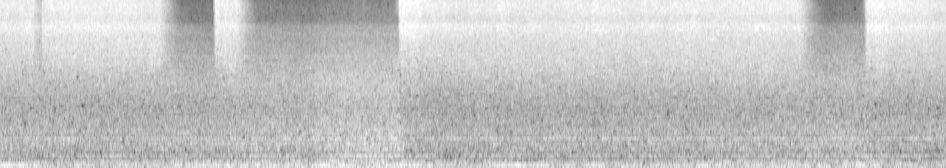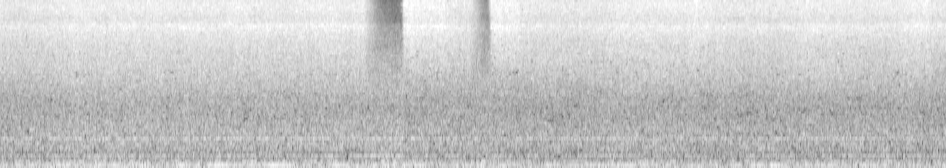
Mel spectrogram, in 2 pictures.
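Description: Loud hiss of compressed air from a handheld air gun and paint spray gun applying waterborne basecoat. It is over a steady low hum from the spray booth's ventilation. The hiss cuts out briefly several times as the trigger is released, for about two seconds once near the start.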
